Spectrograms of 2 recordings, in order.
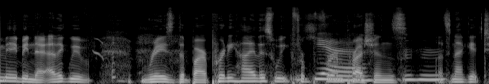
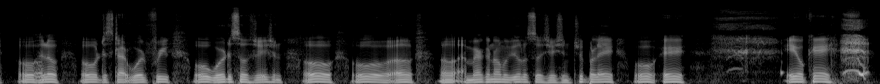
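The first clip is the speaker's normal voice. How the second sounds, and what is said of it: Imitates another person's voice. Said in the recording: “my Robin Williams impression”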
